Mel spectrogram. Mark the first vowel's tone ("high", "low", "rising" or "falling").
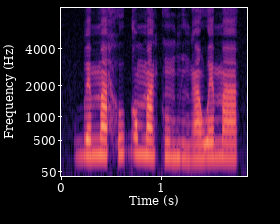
low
